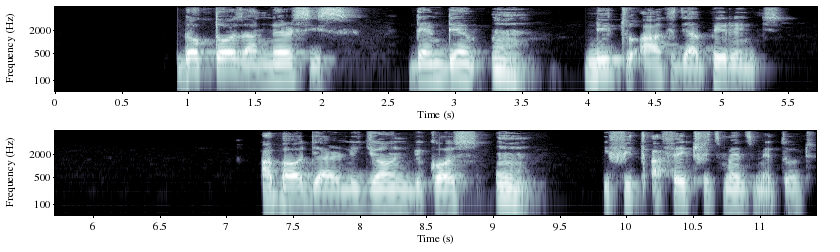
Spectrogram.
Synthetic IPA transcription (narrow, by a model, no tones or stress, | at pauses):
dɔk̚tɔsãnːɛsis | dɛ̃mdɛ̃m̩m | nid̚tuʔak̚tdɛapɛɹɛ̃nt | abaʊt̚dɛaɹilid͡ʒɔ̃nbikɔs̩m | ifitʰafɛk̚tʰːɹitmɛ̃ntmɛ̰tɔd̥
